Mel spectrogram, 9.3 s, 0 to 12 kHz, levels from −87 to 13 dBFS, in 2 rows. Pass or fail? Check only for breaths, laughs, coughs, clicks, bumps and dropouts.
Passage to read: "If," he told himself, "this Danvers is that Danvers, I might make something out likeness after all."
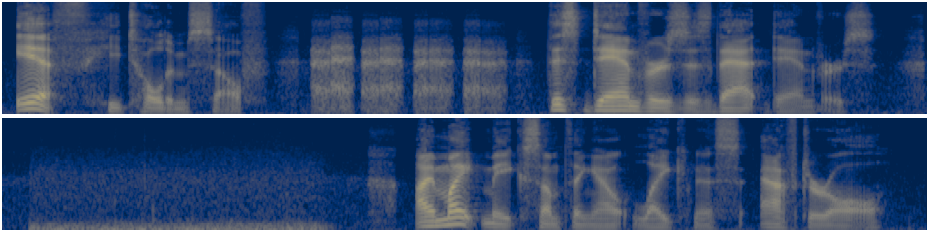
fail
